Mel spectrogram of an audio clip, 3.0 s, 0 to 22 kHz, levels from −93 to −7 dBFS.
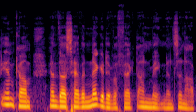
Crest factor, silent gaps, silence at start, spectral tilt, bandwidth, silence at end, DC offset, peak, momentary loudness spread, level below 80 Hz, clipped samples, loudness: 14 dB; none; 0 s; -7.5 dB/octave; 12.5 kHz; 0.05 s; under 0.1%; -10 dBFS; 9 LU; -48 dBFS; under 0.1%; -26 LUFS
